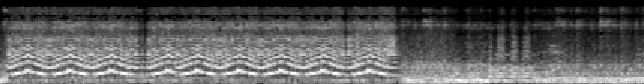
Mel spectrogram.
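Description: Bus horn sounding a warbling musical tone, its pitch rising and falling about twice a second for some five seconds before cutting off, sounded as the bus closes on the trucks ahead. A shorter steady horn note follows about a second later.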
